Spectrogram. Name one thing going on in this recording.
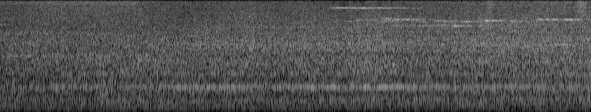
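A train rolls in along the rails and slows to a stop.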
